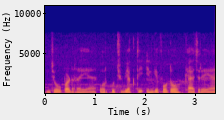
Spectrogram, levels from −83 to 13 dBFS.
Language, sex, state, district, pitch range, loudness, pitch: Hindi, male, Uttar Pradesh, Shamli, 120-135 Hz, -20 LUFS, 130 Hz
